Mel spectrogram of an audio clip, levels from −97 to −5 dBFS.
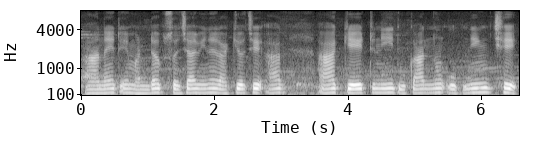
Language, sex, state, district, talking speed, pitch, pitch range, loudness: Gujarati, male, Gujarat, Valsad, 110 wpm, 145 Hz, 135-150 Hz, -15 LUFS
